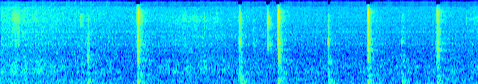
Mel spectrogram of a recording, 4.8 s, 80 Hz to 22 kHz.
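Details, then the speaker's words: 2015 Toyota Camry at 125k miles, U760E transmission with P2714 shift solenoid performance code, SLT solenoid energized via harness with battery negative: sharp crisp distinct clicks; solenoid moving properly, 1.2 A drawn. "And if we touch this to battery negative, we should hear a distinct click. Let's try it."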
